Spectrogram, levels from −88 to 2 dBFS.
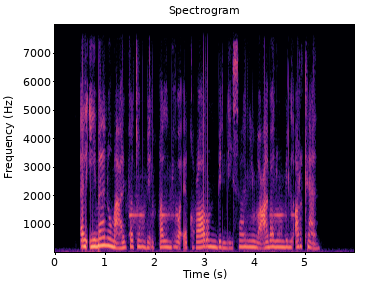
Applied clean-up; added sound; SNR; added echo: neural diffusion model UNIVERSE++.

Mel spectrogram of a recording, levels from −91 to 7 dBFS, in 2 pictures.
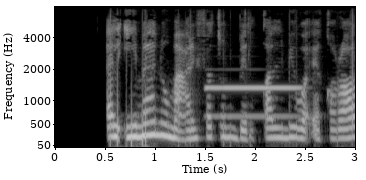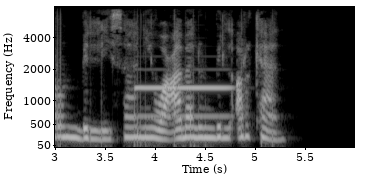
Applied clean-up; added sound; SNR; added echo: classical method log-MMSE.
